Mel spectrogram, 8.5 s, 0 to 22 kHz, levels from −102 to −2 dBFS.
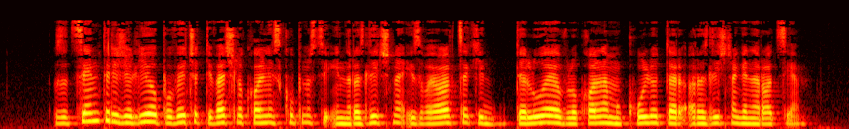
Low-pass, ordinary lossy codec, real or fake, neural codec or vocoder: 19.8 kHz; MP3, 48 kbps; real; none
